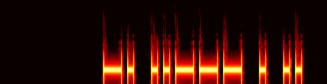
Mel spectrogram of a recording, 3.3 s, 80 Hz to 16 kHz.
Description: Morse code, heard as a keyed tone, about 19 wpm, 700 Hz. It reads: N2EI
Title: Easy Call Signs Repeated 3x - 20wpm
